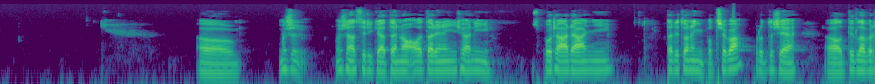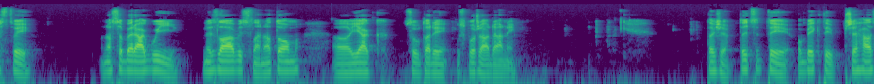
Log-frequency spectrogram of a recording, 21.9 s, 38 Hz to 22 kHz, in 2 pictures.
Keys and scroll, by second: 18.5 ctrl+s.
